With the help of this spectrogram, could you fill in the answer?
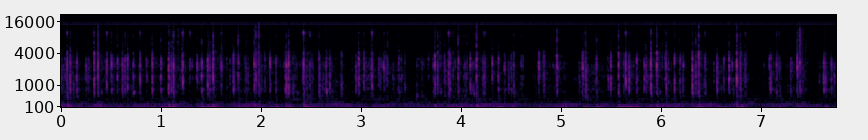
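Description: Fingertips type rapidly on a black plastic backlit computer keyboard, producing a dense, steady stream of short, bright clicks with no ring. A low rumble sits steadily underneath the clatter throughout.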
